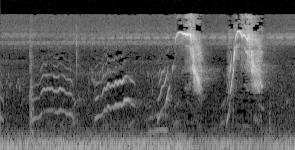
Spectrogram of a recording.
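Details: A wild monkey infant calls for its friend with a few bent, plaintive wails, then breaks into two loud, piercing, very high screams, against a constant low-pitched background hum.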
